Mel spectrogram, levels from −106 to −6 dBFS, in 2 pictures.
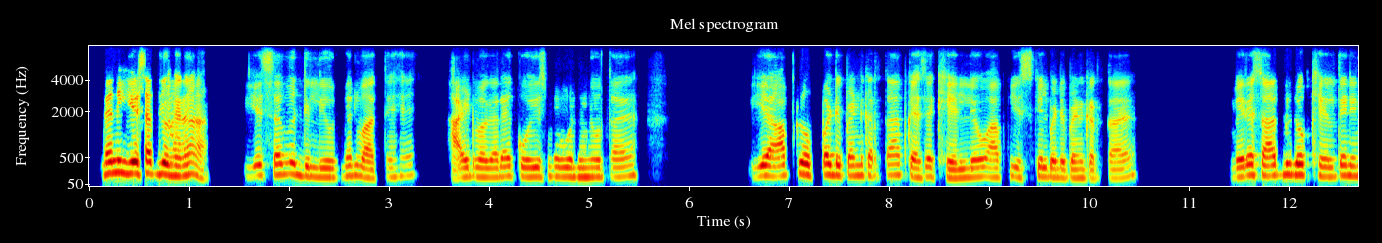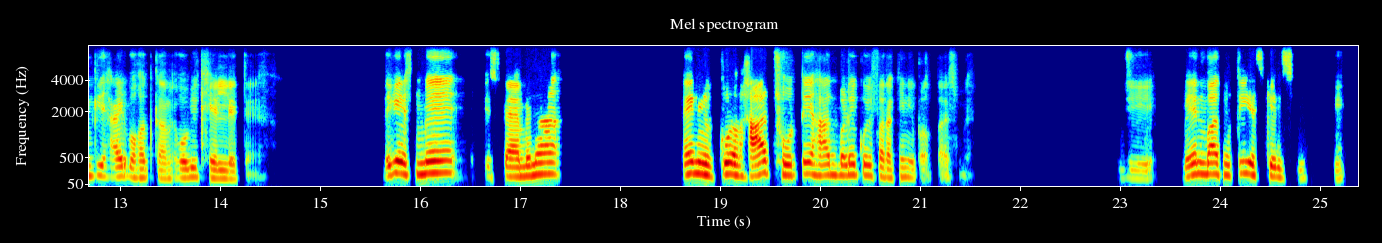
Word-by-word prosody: नहीं-नहीं, 210 +1 +6
ये 210 - +13
सब 205 0 +4
जो 195 - +9
है 165 - +3
ना, 190 +2 0 0.4
ये 170 +3 -2
सब 185 +2 -2
डिल्यूजनल 155 +1 -3
बातें 140 0 -3
है, 170 +2 -14 0.4
हाइट 150 +2 -1
वगैरह 150 +1 -1
कोई 155 -1 0
इसमें 155 +1 -6
वो 155 0 0
नहीं 150 0 -2
होता 155 0 -5
है। 165 +3 -6 1.2
ये 170 +3 +2
आपके 175 +4 +1
ऊपर 185 0 +3
डिपेंड 175 -1 -1
करता 170 +1 -6
है - - -3
आप 185 - -8
कैसे 155 +2 -1
खेल 135 -1 -1
ले 145 - -1
हो, 155 +1 +1
आपकी 150 +1 -8
स्किल 155 +2 -5
पे 145 - 0
डिपेंड 140 0 -4
करता 135 0 -8
है। 140 +2 -7 1.0
मेरे 160 +4 +3
साथ 175 -1 0
भी 190 - +3
लोग 185 -1 +3
खेलते 160 -1 -3
हैं 175 - -1
जिनकी 170 +1 -4
हाइट 155 +2 -2
बहुत 140 -1 -6
कम 130 -1 -9
है, 130 - -16
वो 140 - -1
भी 150 - -4
खेल 135 -2 -3
लेते 120 -1 -9
हैं। - - -30 1.2
देखिए 215 - +5
इसमें 210 +3 +3 0.3
स्टैमिना 165 +6 +2 1.3
नहीं-नहीं, 200 -2 +5
को 195 -1 +6 0.2
हाथ 200 +5 +7
छोटे 185 +2 0
हाथ 180 +1 0
बड़े 185 +1 0
कोई 180 -1 -3
फ़र्क 140 -3 -4
ही 155 - -8
नहीं 140 -2 -10
पड़ता - - -18
इसमें। - - -22 1.5
जी, 130 -2 -16 0.3
मेन 195 +5 +1
बात 195 -1 +2
होती 200 +4 -3
है 190 - +5
स्किल्स 155 -5 -4
की। 130 - -22
जी। 130 -1 -23
165 Hz, 175 wpm, -22 LUFS, 150-185 Hz, 1.5 s, ये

